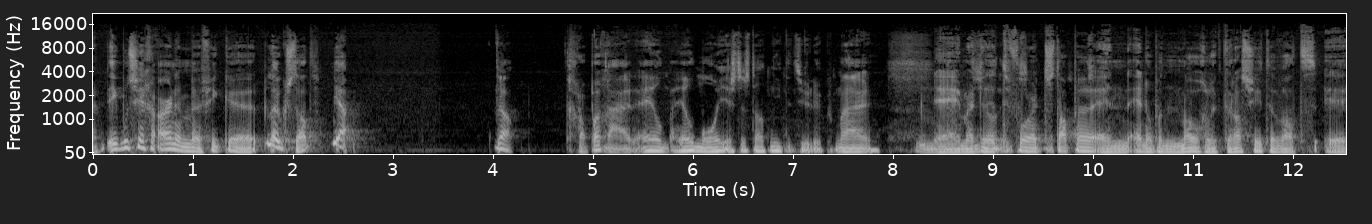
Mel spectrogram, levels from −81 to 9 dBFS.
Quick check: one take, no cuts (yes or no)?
yes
